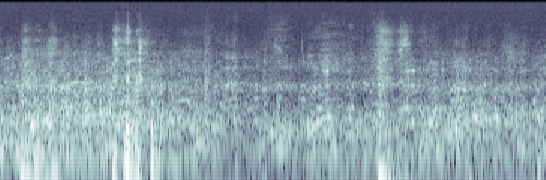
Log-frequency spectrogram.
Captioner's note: laughter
